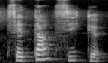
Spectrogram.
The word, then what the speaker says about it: c'est ainsi que: un connecteur de justification la prononciation simplifier ses ainsi que on fait la liaison entre le sait et le ainsi c'est ainsi que c'est ainsi que 1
